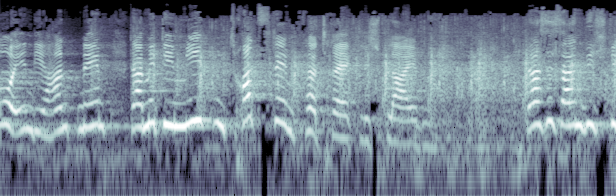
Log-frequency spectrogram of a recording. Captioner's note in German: Beifall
